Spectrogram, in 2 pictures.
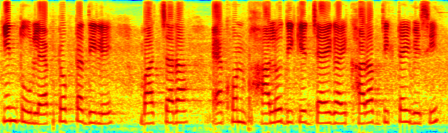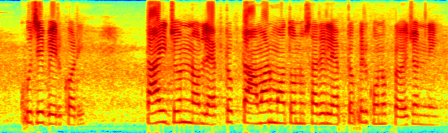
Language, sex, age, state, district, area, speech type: Bengali, female, 18-30, West Bengal, Paschim Medinipur, rural, spontaneous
